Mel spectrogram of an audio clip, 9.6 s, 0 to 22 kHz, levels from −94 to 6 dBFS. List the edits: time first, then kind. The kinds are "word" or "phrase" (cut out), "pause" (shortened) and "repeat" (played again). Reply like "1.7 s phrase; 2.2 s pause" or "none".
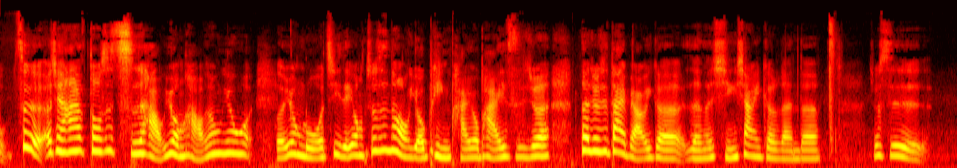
2.8 s word

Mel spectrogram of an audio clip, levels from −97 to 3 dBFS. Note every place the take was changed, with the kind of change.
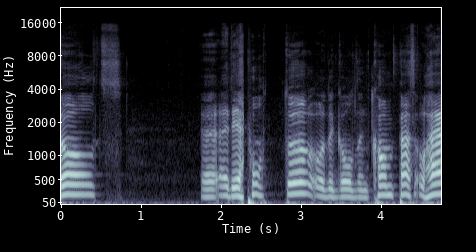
2.3 s word

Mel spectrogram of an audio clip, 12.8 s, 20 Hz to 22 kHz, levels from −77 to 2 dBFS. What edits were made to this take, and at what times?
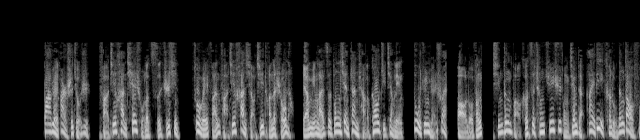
1.9 s pause; 3.7 s pause; 5.9 s pause; 9.7 s pause

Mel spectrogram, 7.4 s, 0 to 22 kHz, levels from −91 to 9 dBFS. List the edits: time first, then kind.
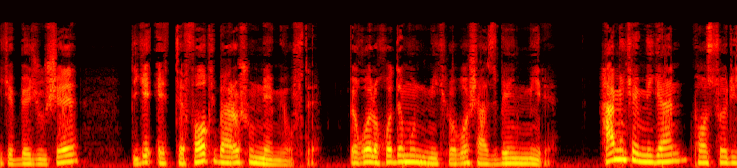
none

